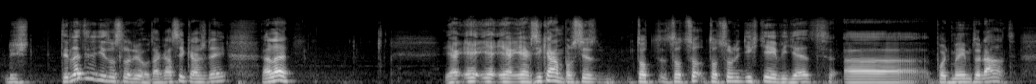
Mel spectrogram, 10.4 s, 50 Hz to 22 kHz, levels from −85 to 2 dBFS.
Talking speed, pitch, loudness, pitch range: 160 wpm, 135 Hz, -24 LUFS, 125-150 Hz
